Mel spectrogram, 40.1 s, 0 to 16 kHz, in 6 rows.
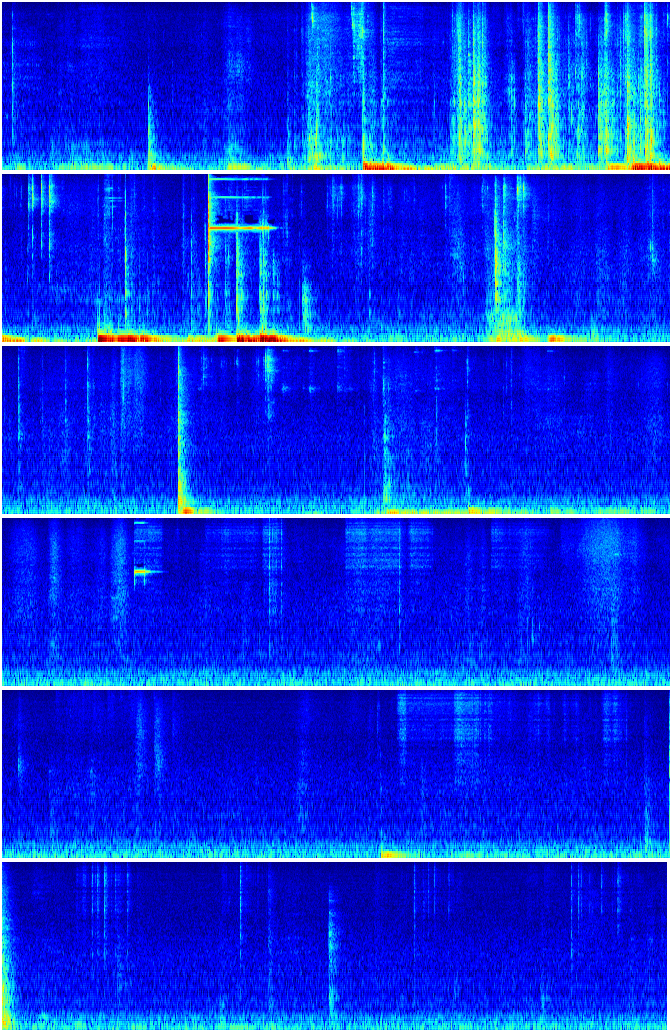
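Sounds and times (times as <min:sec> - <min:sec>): dull thumps and clattering on bench: 0:07.6 - 0:09.9.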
